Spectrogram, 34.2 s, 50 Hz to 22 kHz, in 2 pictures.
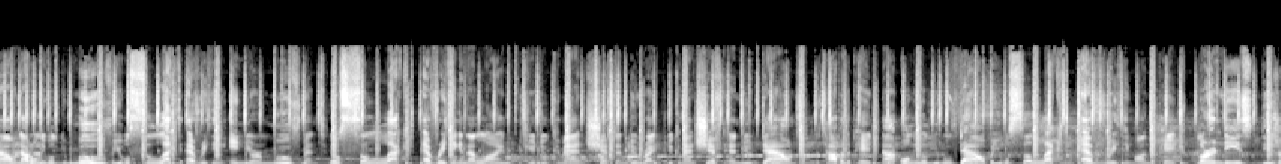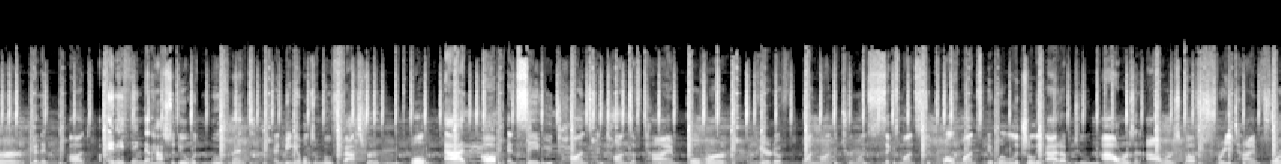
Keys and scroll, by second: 1.1 ctrl+shift+super+Right.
